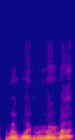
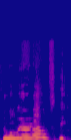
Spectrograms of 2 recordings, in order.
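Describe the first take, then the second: First: Joking. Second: Serious. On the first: Shown as a demonstration. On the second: Retold or imitated. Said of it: "He was serious".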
